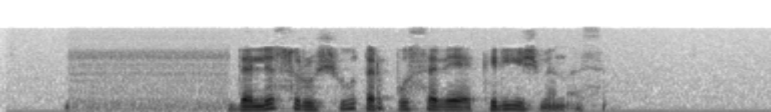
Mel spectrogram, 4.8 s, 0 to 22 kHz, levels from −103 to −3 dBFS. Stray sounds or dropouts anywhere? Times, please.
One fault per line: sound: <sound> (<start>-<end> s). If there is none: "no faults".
no faults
